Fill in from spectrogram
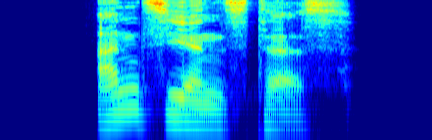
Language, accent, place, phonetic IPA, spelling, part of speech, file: German, Germany, Berlin, [ˈanˌt͡siːənt͡stəs], anziehendstes, adjective, De-anziehendstes.ogg
- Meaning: strong/mixed nominative/accusative neuter singular superlative degree of anziehend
